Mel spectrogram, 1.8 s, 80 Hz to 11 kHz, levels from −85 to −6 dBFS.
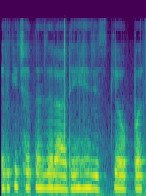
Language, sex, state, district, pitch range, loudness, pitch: Hindi, female, Bihar, Purnia, 220-240 Hz, -15 LUFS, 230 Hz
